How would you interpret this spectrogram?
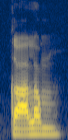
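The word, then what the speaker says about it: column: अगला combination MN, यहाँ पर N साइलेंट होता है, जैसे एलम, हाइम, कॉलम, यहाँ पर N को साइलेंट कर दिया गया है, लेकिन स्पेलिंग लिखते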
